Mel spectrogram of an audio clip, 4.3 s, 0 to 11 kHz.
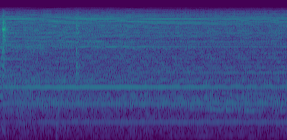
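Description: Three stepper motors driven by a grblShield running grbl, turning together at a steady step rate on a G0 rapid move of the X, Y and Z axes, giving a steady whine made of several fixed tones.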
